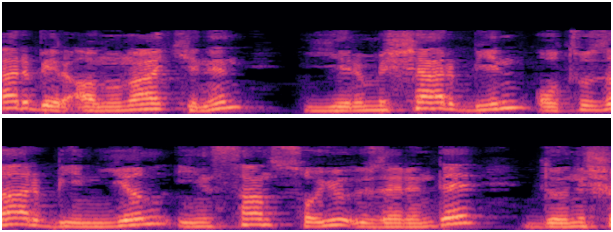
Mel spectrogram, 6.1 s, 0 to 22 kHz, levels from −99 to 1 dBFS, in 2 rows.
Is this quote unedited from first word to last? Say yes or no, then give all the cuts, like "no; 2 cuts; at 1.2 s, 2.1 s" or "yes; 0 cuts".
yes; 0 cuts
